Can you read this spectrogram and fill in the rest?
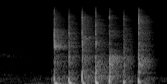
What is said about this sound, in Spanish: Felicidades, aplausos.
